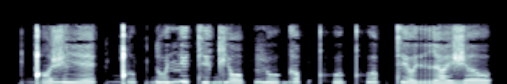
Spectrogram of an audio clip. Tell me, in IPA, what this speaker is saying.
ɡ͡ǃ ɒ˧˥ ʒ i˨˩˦ e̯ | ɡ͡ǃ ʊ˥˩ p ɗ u˧˥ nʲ ʊ˥˩ tʲ ə˧˥ ɡ j ɔ˨˩˦ p n̪ u˨˩˦ ɡ ʌ˧˥ p kʷʰ ɛ˨ kʷʰ ɜ˧˥ p tʲ ɔ˨ o̯ rʲ ɑ˨ e̯ ʒ ə˥˩ o̯

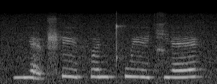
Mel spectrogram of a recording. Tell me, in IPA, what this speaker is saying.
m j ɛ̰˨˩ ʈ͡ʂʰ e˥˩ ɪ̯ f ə˥ n t̪ʰ w e˥˩ ɪ̯ t͡ɕ j ɛ˧˥

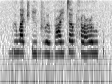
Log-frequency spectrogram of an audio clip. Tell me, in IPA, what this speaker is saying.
b ɨ w a t͡ʃʼ i b v ɵː b ʕ iː t ɐ b ħ o ʕ u p

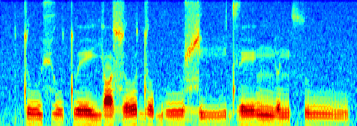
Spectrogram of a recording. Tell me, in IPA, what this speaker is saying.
t u ç u tʷ eː j ɒ z o d o b uː ɮ iː d ð eː ŋ ɲ ɒ ɲ θ uː

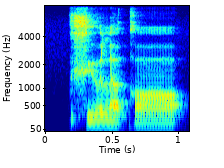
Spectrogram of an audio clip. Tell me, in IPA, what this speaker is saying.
xʲ ʊ l ʌ k ɔ

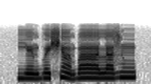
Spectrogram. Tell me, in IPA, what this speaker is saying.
j ɛ̃˨ ɡʷ ɛ˧ ʃ ã˦˨ b aː˧ l a˧ z ũ˦

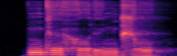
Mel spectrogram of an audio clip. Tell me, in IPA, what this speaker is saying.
n d ø h o ɾ y n d͡ʒ o

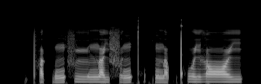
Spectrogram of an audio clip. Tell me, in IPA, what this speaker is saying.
pʰ ɐ˨ k̚ ɪ˨˥ ŋ f yː˧ n̪ ɐ˧ j f ɪ˨˥ ŋ kʷʰ ɪ˨ k̚ n̪ ɐ˨ p̚ kʷʰ e˥ j l ɔː˥ j

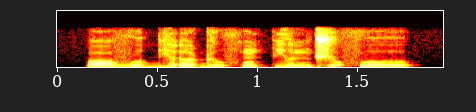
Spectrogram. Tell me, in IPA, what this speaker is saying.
ɔ v o bʲ ɔ ɾ o ɖ u f õ pʲ o n d͡ʒ o f o

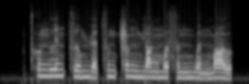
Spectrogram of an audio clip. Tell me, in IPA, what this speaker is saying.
t̪ʰ ʊ˥ ŋ l i˥ n t͡s ɹ̩˧˥ m ɥ ɛ̰˨˩ t͡s ə˥˧ n ʈ͡ʂ ɤ˥˧ ŋ m j ɑ˥˧ ŋ m ɤ˥˩ s ə˧˥ n m w ə̰˨˩ n m ɑ˥˩ ʊ̯

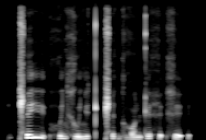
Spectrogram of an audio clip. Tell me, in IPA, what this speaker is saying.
ǁ e rʲ u ʔ h u lʲ x u lʲ o t ǁ ɪ ɡʱ ɔ n ʈ e h e ʔ x e ʔ

